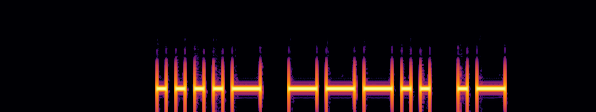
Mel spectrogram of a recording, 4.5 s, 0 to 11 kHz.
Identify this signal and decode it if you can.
Morse code, heard as a keyed tone, about 17 wpm, 700 Hz. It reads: 48A
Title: Common Cut Numbers - 3-Digit 17wpm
